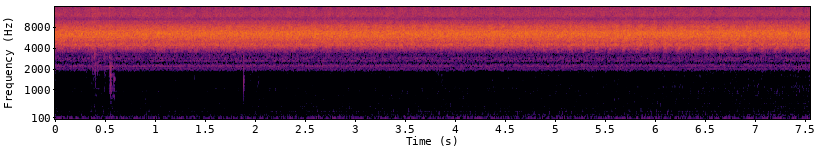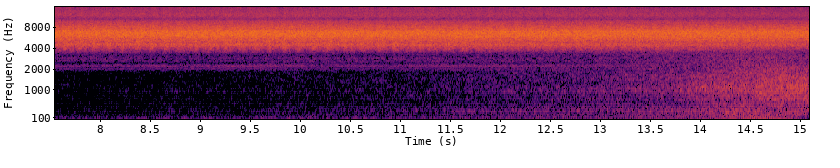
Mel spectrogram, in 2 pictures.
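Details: Acheta assimilis tree crickets calling in olive trees at Güre, Edremit, Turkey, a continuous piercing high-pitched buzz from many insects, a few short clicks early on, and a rushing broadband noise swelling at the end.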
